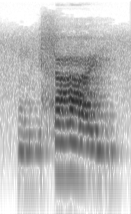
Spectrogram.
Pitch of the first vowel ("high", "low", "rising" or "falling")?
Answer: low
